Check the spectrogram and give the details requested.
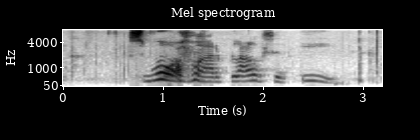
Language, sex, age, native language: Icelandic, female, 8, Icelandic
